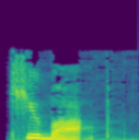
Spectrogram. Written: cubop

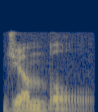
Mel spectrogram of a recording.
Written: jumble

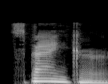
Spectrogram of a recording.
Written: spanker

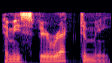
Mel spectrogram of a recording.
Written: hemispherectomy

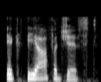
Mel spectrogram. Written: ichthyophagist

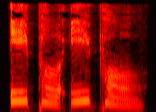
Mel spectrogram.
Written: ipilipil

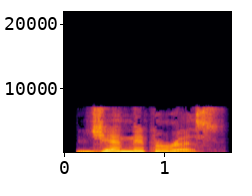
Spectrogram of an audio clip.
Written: gemmiparous

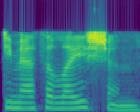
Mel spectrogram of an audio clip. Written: demethylation

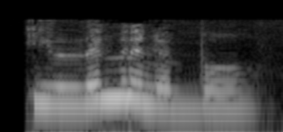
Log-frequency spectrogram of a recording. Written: eliminability

